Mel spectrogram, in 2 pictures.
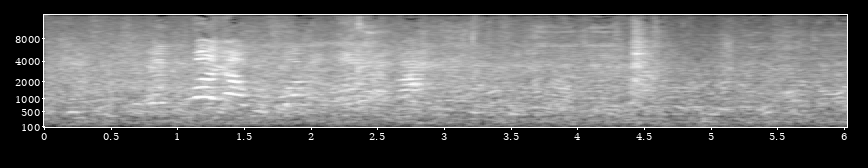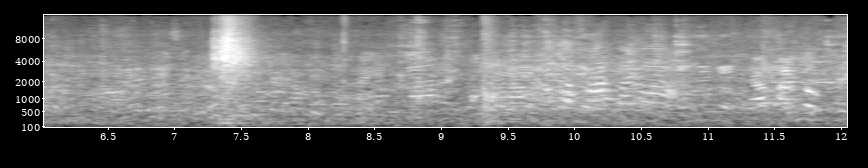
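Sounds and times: child's high-pitched voice: 0.8s - 2.9s.

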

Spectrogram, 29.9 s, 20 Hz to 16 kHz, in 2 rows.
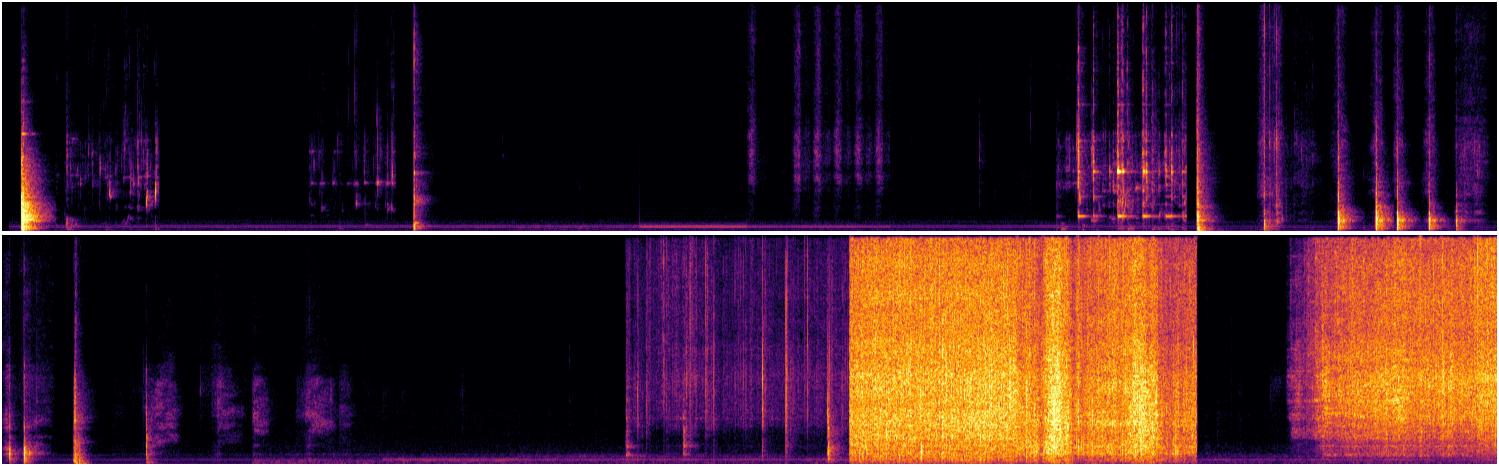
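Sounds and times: knife chopping on cutting board: 12.0s - 15.8s.

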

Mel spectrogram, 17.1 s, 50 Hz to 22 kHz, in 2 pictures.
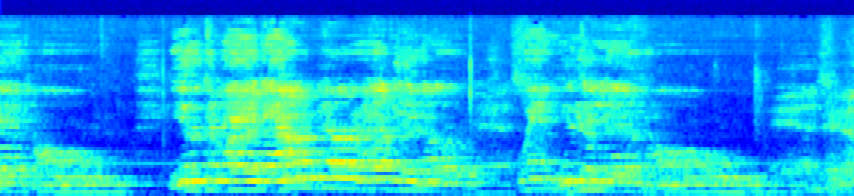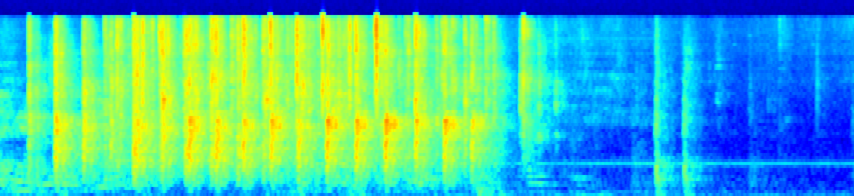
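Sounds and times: congregation applauding: 8.8s - 14.0s.

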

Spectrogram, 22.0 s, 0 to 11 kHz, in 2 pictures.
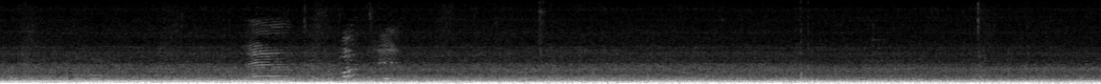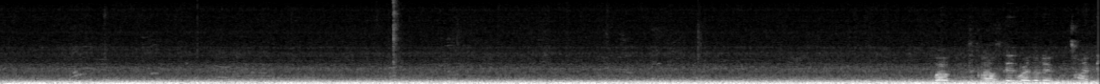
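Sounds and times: steady hum: 0.0s - 17.4s, 18.0s - 22.0s
aircraft engine idling rumble: 0.0s - 22.0s.

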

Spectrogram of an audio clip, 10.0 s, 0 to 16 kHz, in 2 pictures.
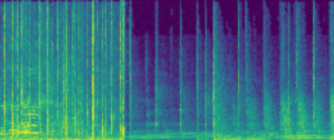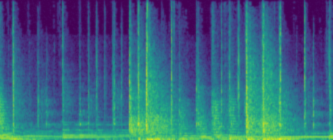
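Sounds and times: group clapping hands: 0.0s - 2.0s
soft background music: 1.9s - 10.0s.

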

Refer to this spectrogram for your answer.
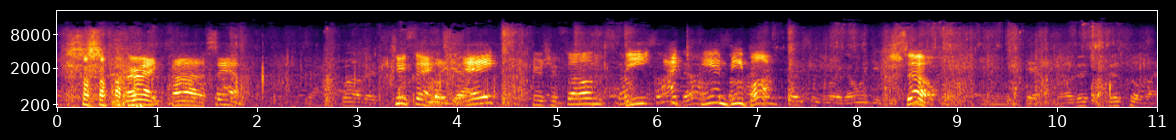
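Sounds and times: men talking quietly: 0.0s - 11.0s.

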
